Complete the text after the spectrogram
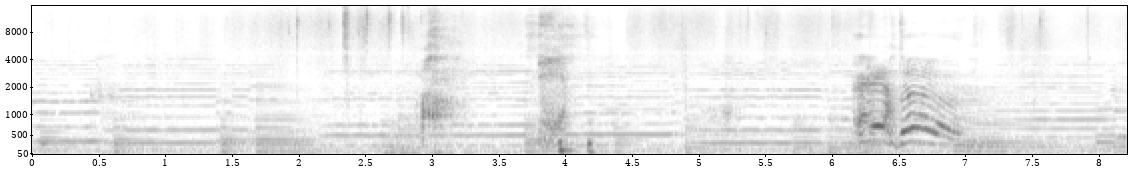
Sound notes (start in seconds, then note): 3.8 laughing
